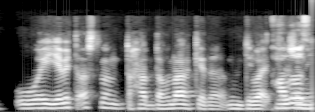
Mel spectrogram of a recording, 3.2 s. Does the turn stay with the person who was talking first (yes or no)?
no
